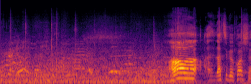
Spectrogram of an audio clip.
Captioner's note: crowd chattering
